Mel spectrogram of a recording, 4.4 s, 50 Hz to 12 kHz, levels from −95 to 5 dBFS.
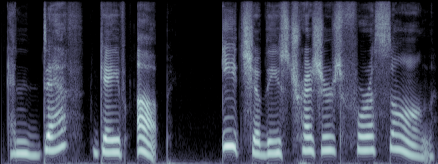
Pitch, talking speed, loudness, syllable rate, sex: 225 Hz, 150 wpm, -19 LUFS, 4.1 syllables/s, female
